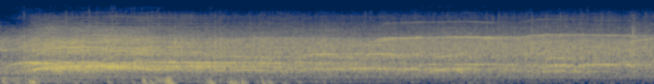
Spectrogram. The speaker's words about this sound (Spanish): Vamos, apláudele fuerte al Señor. Apláudele fuerte al Señor.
